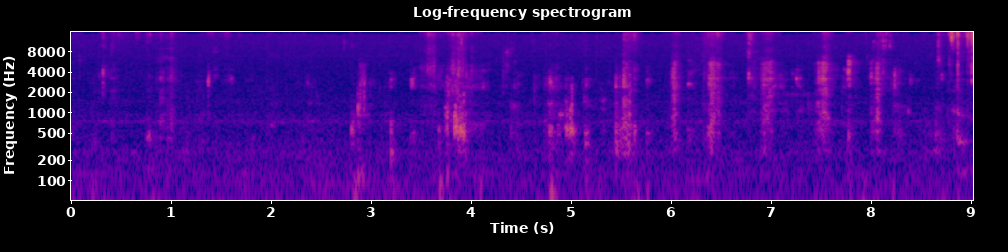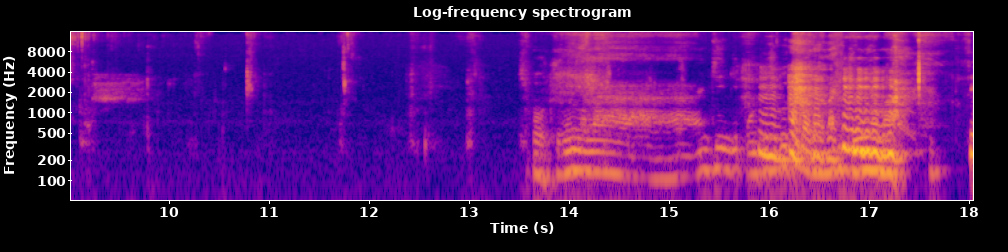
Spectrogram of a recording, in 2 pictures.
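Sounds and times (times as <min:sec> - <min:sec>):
chewing and wet mouth smacks: 0:02.4 - 0:13.2.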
